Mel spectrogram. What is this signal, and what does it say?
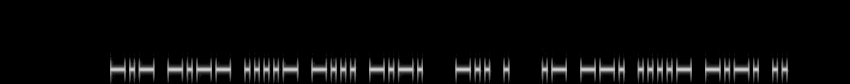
Morse code, heard as a keyed tone, about 25 wpm, 700 Hz. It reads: KY4BC DE AG4CI
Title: USA Callsign DE Callsign - 5 Characters - 25wpm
